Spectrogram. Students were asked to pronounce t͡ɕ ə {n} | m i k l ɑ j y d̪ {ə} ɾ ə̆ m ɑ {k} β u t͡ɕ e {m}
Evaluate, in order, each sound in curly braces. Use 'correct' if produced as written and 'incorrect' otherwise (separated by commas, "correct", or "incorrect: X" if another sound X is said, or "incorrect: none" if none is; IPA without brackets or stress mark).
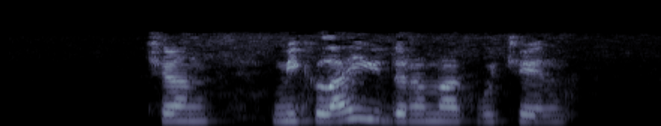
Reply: correct, correct, correct, incorrect: n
